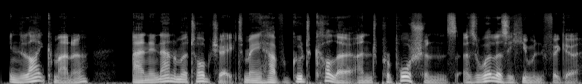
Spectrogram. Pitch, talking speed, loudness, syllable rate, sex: 105 Hz, 185 wpm, -20 LUFS, 5.8 syllables/s, male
